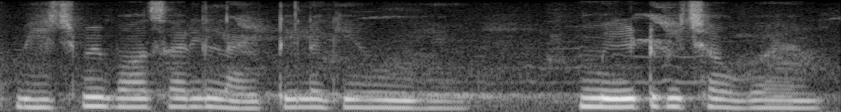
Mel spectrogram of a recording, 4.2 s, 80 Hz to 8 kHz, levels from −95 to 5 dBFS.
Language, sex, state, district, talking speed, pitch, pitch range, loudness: Hindi, female, Uttar Pradesh, Lalitpur, 170 wpm, 215 Hz, 195-225 Hz, -17 LUFS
